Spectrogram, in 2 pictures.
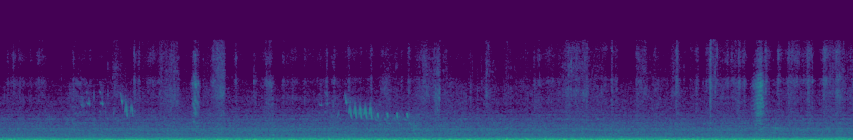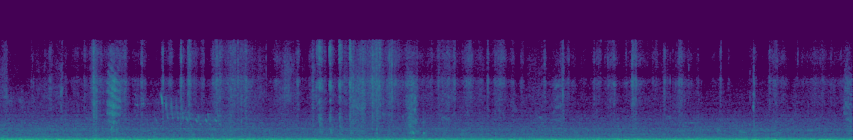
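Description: Steady low hum like a distant motor running, over an outdoor background haze, with a few short high chirps and faint ticks.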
